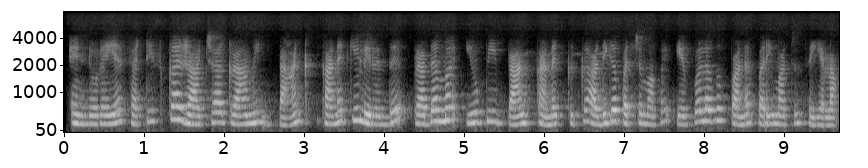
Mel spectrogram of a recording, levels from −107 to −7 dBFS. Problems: none marked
